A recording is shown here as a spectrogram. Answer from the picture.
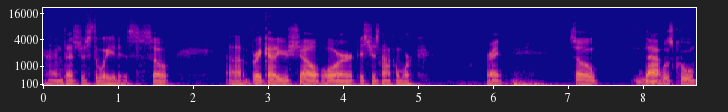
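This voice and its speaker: Speaking at a fairly slow pace with long, frequent pauses, a man uses a very deep, low pitch that is somewhat breathy, with fairly even intonation. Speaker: solo podcast host and realtor. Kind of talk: solo podcast monologue. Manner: monotone; halting, many fillers.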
